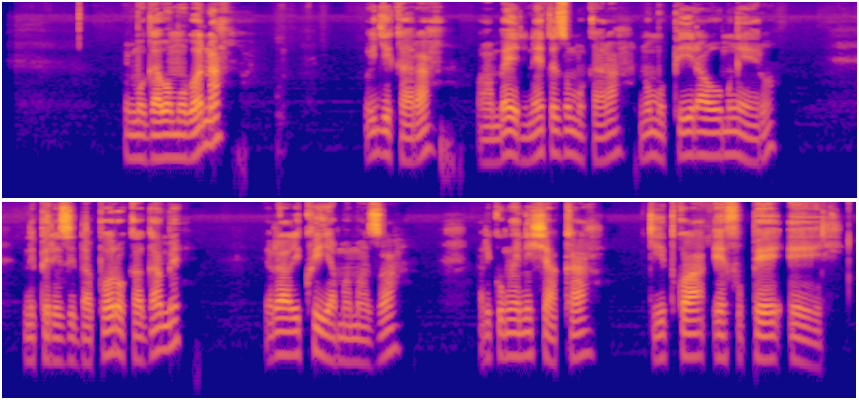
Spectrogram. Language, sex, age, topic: Kinyarwanda, male, 18-24, government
